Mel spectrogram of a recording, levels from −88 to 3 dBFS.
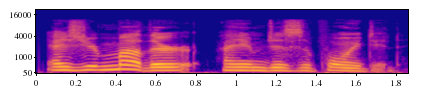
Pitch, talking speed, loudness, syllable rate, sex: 185 Hz, 195 wpm, -17 LUFS, 6.2 syllables/s, female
